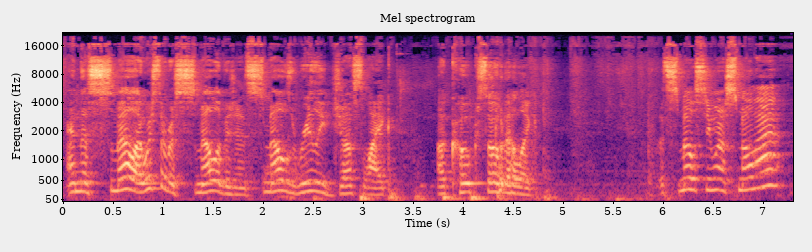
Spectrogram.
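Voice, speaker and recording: A woman hosting a casual food review vlog, chatty and excitable, talking straight to her viewers. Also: fairly high pitch, moderate pace. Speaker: vlog host.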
